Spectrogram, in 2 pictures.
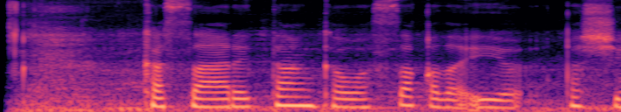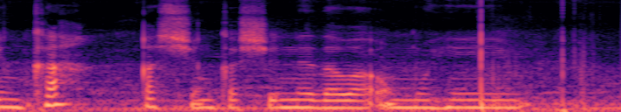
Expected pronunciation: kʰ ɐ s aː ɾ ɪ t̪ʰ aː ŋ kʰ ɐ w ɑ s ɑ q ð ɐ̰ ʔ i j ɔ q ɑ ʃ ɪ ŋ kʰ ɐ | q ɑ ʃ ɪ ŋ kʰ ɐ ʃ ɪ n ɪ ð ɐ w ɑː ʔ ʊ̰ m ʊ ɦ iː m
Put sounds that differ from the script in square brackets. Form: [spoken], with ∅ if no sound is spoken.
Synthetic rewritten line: kʰ ɐ s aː ɾ ɪ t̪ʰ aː ŋ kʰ ɐ w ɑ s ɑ q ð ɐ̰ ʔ i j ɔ q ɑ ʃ ɪ ŋ kʰ ɐ | q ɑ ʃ ɪ ŋ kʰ ɐ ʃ ɪ n ɪ ð ɐ w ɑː ʔ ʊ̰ m ʊ ɦ iː m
